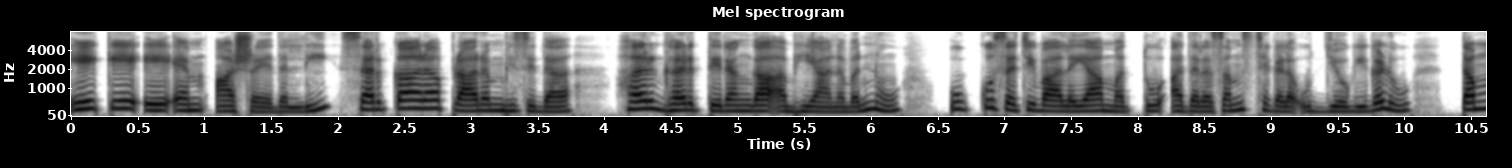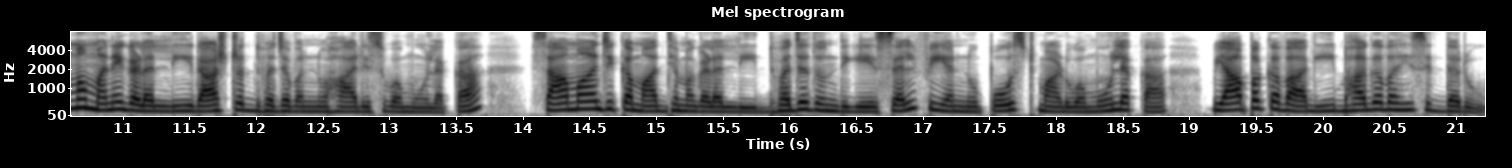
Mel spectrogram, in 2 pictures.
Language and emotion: Kannada, neutral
